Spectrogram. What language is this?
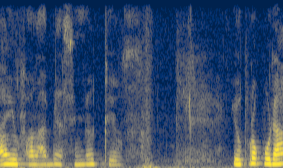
Portuguese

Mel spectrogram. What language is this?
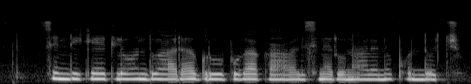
Telugu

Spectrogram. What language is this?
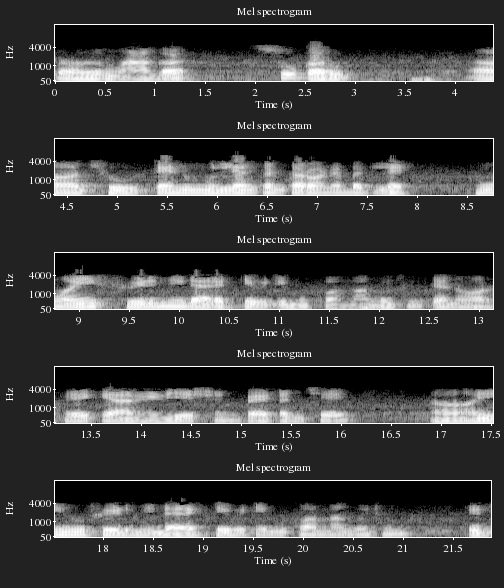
Gujarati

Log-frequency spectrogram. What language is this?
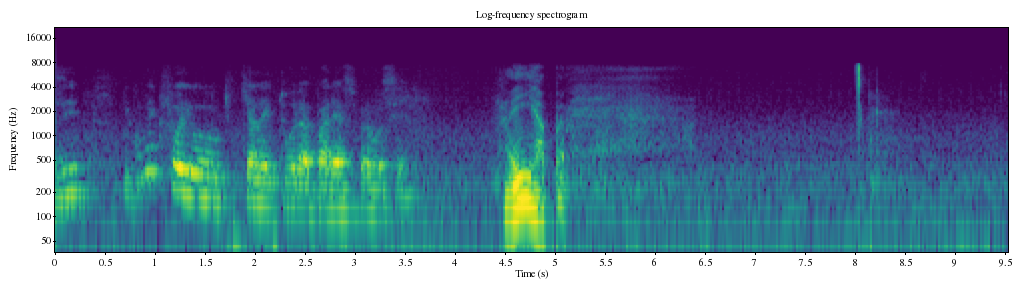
Portuguese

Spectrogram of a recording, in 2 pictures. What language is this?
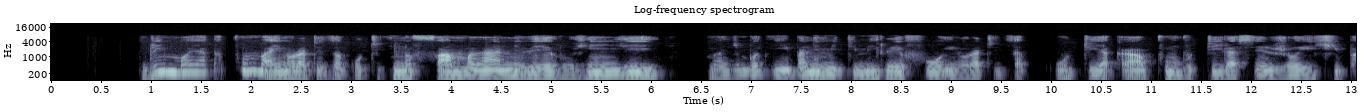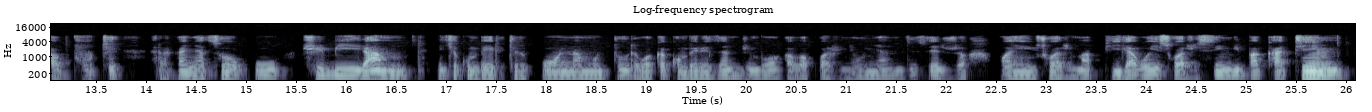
Shona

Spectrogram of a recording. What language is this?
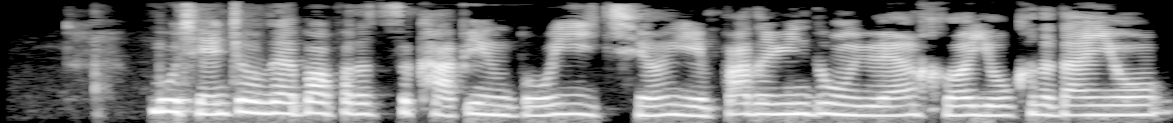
Chinese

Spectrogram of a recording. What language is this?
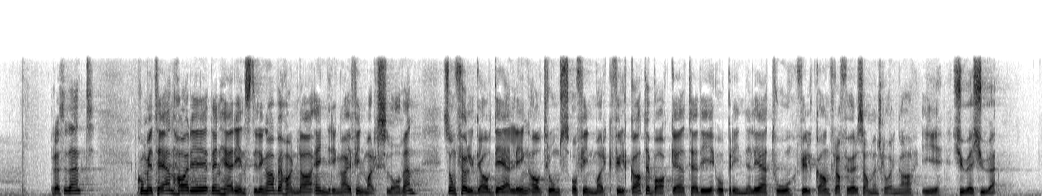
Norwegian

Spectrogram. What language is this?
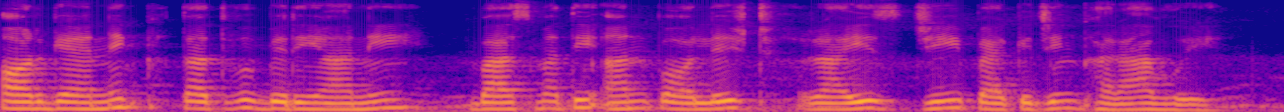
Sindhi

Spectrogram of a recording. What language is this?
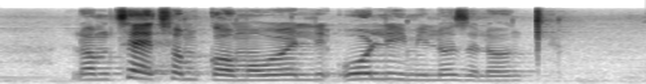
Zulu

